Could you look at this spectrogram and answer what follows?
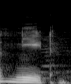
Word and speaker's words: knit: 9 point है हमारा नीट। अच्छे से KNIT, इसमें के साइलेंट।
